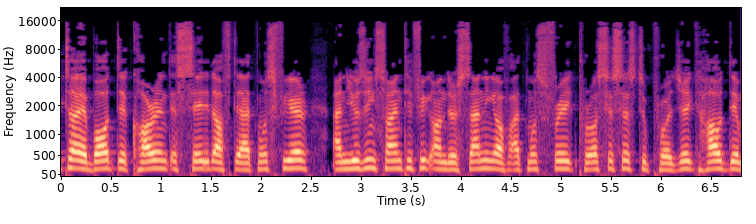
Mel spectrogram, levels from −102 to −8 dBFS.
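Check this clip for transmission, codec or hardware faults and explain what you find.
Two brief stutters from repeated frames, at 1.43–1.48 s and 4.82–4.84 s. A 23.2 ms slice of speech plays again, three times in all at the first spot and twice at the second. This fits a single compressed frame being decoded more than once, and it adds 46.4 ms and 23.2 ms respectively.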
